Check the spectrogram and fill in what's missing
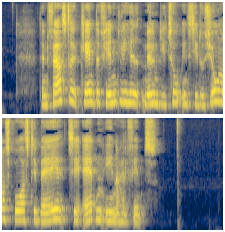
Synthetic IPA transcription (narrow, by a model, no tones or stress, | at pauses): d̥enfɶɐsd̥əkʰen̰d̥əfjend̥əliɦe̝ð̞̰ˠmel̰m̩d̥it͡sʰo̝̰ːʔe̝nsd̥it͡sʰuɕo̝̰ːnɐsb̥o̝ːɐst͡sʰe̝b̥ɛːɪt͡sʰe̝lʔæd̥n̩e̝ːnɒɦælfem̰s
